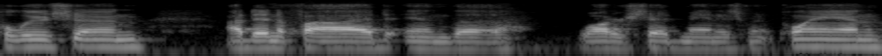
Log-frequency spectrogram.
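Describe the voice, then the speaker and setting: In a Southern US accent, the speaker talks at a fairly slow pace with fairly even intonation against a quiet background. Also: man. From US South, Dade County, Georgia. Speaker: elementary school teacher and community organizer. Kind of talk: online information session presentation. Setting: video call. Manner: halting.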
